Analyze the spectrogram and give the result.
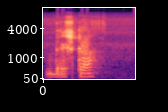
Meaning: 1. muzzle (the protruding part of many animal's head which includes nose, mouth and jaws) 2. tripe (the lining of the large stomach of ruminating animals, when prepared for food)
- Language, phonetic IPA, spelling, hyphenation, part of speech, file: Czech, [ˈdr̩ʃka], držka, drž‧ka, noun, Cs-držka.ogg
